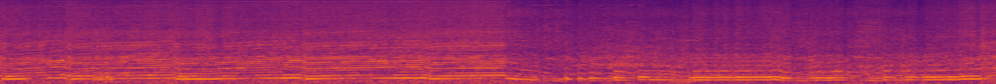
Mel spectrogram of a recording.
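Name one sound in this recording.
A racing car engine screams at high revs, climbing in pitch through the gears.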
